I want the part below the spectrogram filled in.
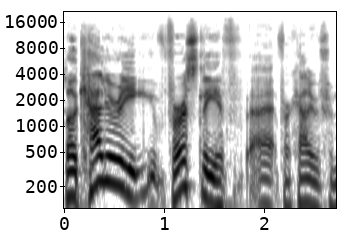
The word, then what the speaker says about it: Cagliari: Can I, how do you pronounce it? It sounds like Calgary in Canada. – Calgary. – Cagliari. – Cagliari.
